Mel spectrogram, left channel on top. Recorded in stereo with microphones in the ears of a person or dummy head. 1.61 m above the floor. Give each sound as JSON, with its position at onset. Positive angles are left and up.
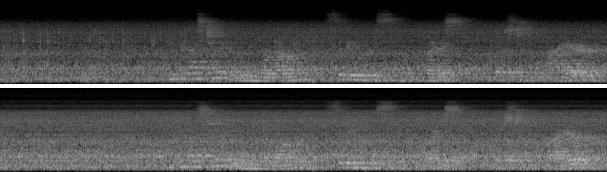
{"t": 1.7, "sound": "a woman speaking", "side_deg": 15, "distance_m": 3.5}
